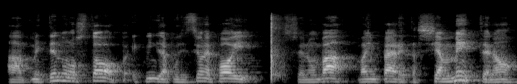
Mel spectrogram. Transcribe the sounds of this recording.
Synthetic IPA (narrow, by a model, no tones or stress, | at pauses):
amːet̪ːɛnd̪ounost̪ɔpːḛkːwind̪ilapozit̪sːjoːnepɔjsenːoɱvavaimpɛrit̪asiamːet̪ːenɔ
